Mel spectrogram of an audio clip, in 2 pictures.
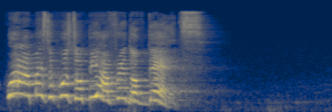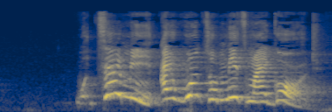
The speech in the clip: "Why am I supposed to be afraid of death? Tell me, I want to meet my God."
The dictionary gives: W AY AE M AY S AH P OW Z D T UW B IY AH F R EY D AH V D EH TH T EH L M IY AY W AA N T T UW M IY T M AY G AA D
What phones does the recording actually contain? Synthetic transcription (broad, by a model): W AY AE M AY S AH P OW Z T UW B IY AH F R EY D AH V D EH T T EH L M IY AY W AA N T T UW M IY T M AY G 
